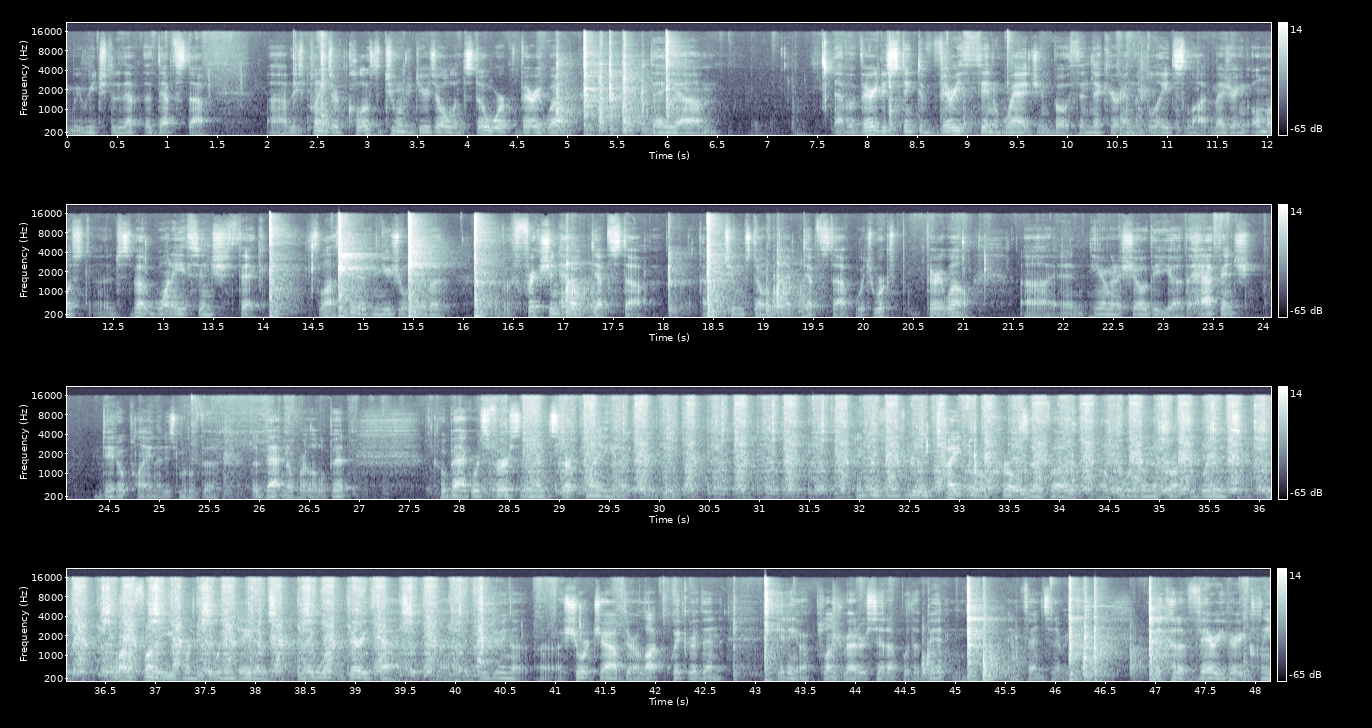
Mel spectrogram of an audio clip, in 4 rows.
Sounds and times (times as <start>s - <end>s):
Wood: 28.2s - 40.4s
Filing (rasp): 28.2s - 40.5s
Rub: 28.2s - 41.1s.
